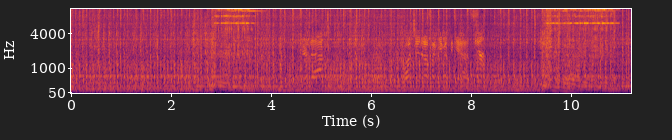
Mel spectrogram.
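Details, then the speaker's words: 2002 Yamaha Banshee two-stroke running before a kickstart rebuild: constant metallic chatter over the engine. The kickstart is rattling because its retaining screw is missing. "let me quick it up and let give you all an example of what it does when that needs to be replaced"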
